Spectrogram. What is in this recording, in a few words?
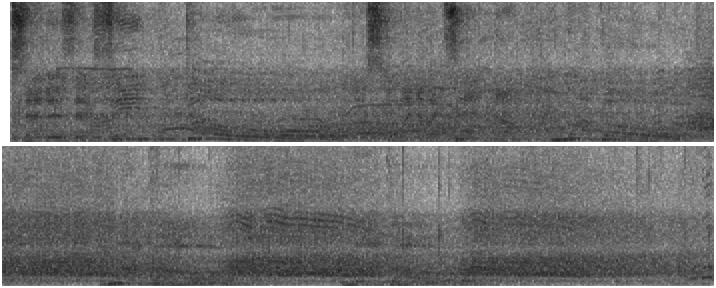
ground announcer states who scored the goal; at soundersfc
